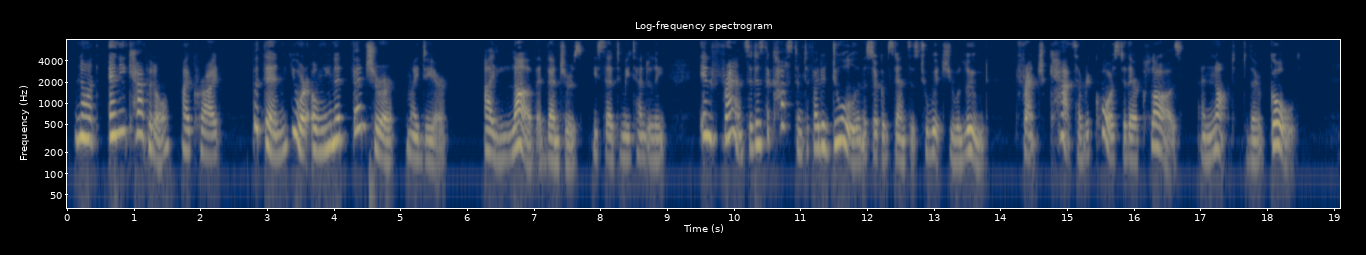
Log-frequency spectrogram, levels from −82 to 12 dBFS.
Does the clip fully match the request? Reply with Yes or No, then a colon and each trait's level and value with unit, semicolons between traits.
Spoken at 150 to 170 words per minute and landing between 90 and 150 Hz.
No: average, 160 wpm; high, 215 Hz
